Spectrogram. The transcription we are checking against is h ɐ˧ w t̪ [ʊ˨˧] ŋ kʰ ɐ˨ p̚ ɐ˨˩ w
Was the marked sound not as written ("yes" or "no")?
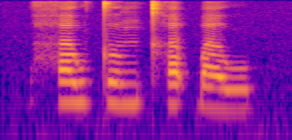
no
